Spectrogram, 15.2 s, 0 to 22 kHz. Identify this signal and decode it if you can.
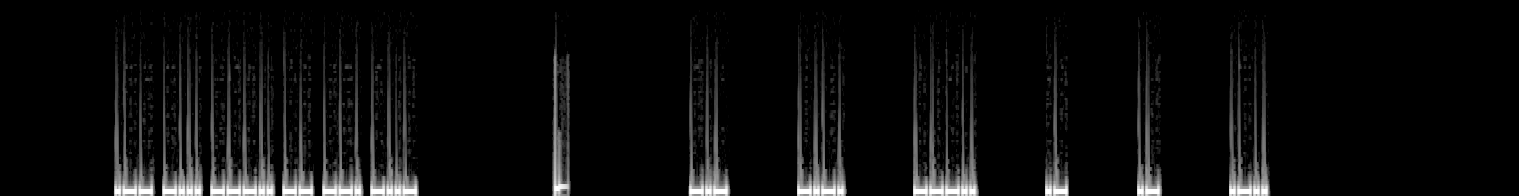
Morse code, heard as a keyed tone, about 32 wpm, spaced as for 16 wpm, 700 Hz. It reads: WB8MGX KC8AAL
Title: USA Call Signs - 6 Characters - 6x Character Spacing - 30wpm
